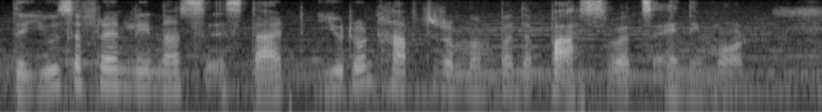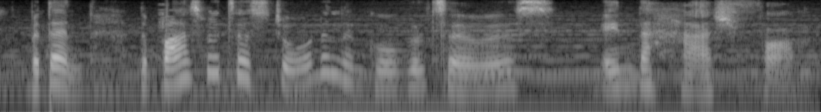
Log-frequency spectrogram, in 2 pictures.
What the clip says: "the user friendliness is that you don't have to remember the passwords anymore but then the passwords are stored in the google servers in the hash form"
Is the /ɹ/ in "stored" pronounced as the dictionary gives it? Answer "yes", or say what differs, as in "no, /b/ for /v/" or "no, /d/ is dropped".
no, /l/ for /ɹ/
